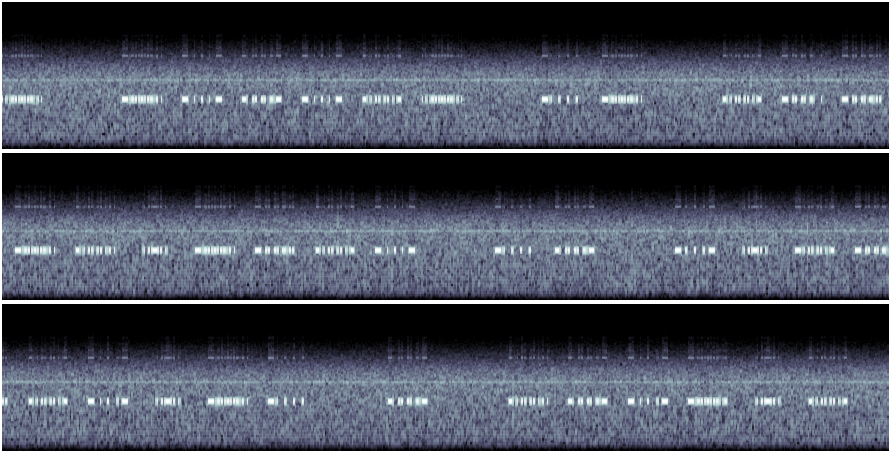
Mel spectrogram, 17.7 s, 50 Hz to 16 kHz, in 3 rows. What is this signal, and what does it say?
Hellschreiber (Feld-Hell, 122.5 baud), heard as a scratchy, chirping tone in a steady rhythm, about 1350 Hz, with radio static and a steady whistle near 2180 Hz. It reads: … ENANOS LE OFRECIERON LA HIDROMIEL A CAMBIO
